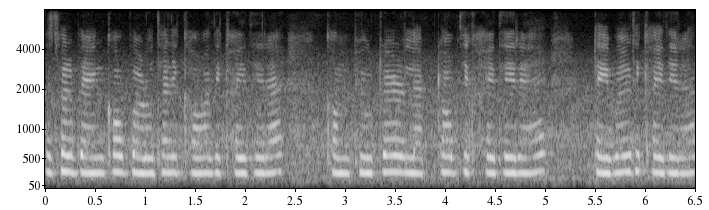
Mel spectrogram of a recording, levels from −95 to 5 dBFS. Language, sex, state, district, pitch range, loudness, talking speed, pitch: Hindi, female, Uttar Pradesh, Etah, 260-275 Hz, -15 LUFS, 205 wpm, 265 Hz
